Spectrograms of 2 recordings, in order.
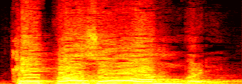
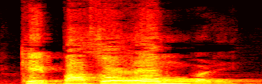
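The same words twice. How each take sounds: First: Louder, forceful imitation of a priest; harder priest imitation. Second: Slow, louder imitation of a priest; imitating the priest. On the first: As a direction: punch it out hard, mimicking the priest. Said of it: "No, no, más duro". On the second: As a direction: draw it out loudly, mimicking the priest. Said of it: "Él dice así".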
